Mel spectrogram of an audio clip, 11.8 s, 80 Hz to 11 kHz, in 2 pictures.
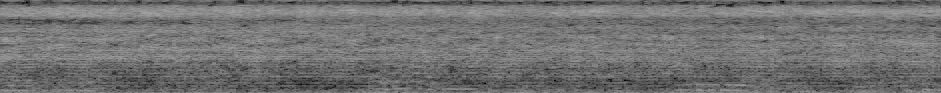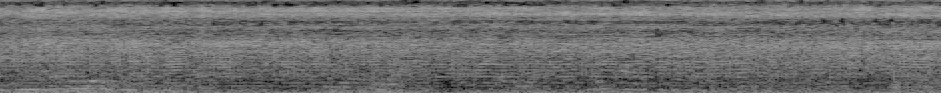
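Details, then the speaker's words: Continuous high buzzing whir like an electric toothbrush as a microneedling pen runs over an adult woman's facial skin, in her 40s, during her first microneedling procedure; microneedling pen in operation. "damn i can't wait it sounds like my toothbrush it does doesn't it it does"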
